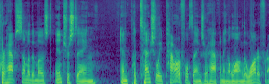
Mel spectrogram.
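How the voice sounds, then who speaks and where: Heard on a very clean recording with a silent background, a man with a fairly low, dark, mellow voice talks at a fairly quick pace with ordinary pitch variation. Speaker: college professor and environmental center director. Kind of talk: interview. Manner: soft-spoken; hesitant, many fillers.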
